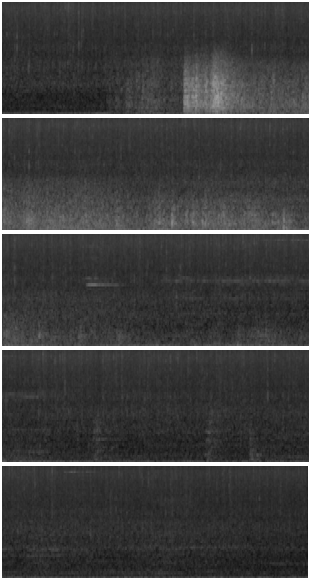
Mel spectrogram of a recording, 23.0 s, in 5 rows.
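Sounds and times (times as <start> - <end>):
distant thunder: 1.6 - 15.7.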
